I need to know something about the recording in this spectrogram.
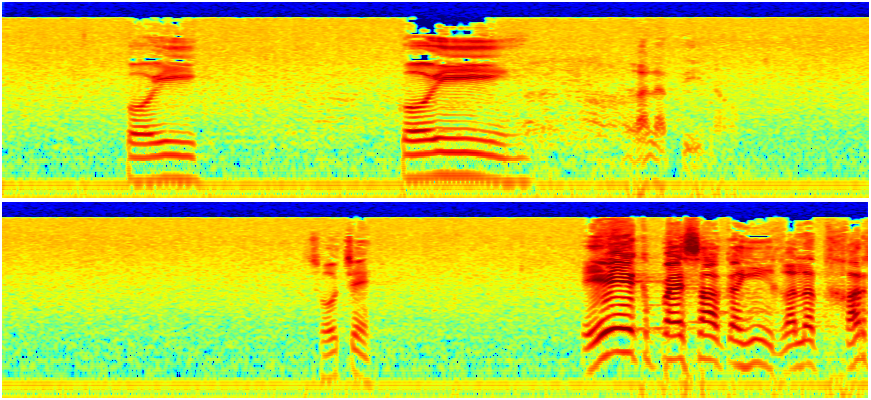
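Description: A middle-aged man speaks into a microphone in short bursts, with long pauses.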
